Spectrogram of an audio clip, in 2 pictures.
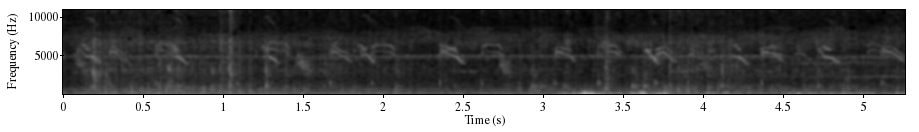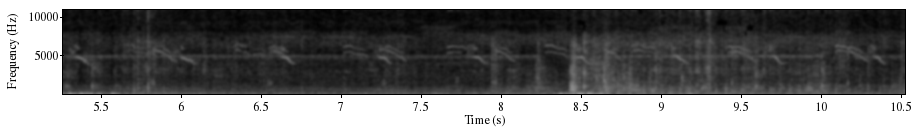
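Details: Three young house sparrows in the nest beg while mother and father bring food: a steady stream of high, short chirps, many in a row, over low thumping and bumping sounds near the nest.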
